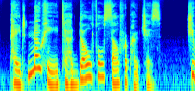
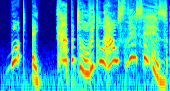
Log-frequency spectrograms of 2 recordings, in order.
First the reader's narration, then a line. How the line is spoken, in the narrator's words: called out cheerily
